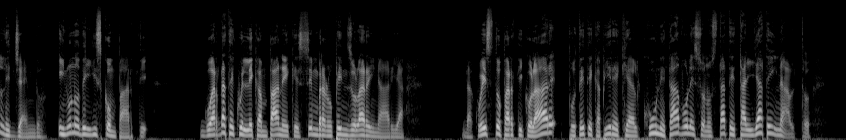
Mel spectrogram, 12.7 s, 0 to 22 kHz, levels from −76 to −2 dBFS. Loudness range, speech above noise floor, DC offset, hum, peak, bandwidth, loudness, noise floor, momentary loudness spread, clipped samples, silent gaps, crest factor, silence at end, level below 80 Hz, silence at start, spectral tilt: 3 LU; 40 dB; under 0.1%; none; -10 dBFS; 17.5 kHz; -28 LUFS; -68 dBFS; 14 LU; under 0.1%; none; 18 dB; 0.55 s; -46 dBFS; 0 s; -5.5 dB/octave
